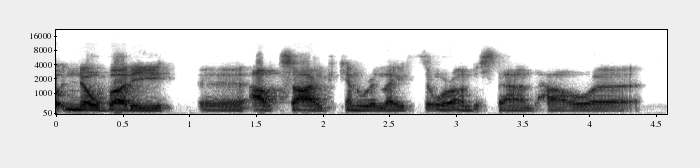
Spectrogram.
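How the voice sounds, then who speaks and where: Fairly low male voice with a Swedish accent, flat and monotone, fairly slow and with hardly any pauses. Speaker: trials bike rider. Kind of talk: podcast interview. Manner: halting, searching for words.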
